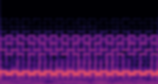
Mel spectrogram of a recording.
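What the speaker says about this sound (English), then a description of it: "My phone rang." A telephone rings with a steady electronic trill, loud and close, continuing unbroken without any voices.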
